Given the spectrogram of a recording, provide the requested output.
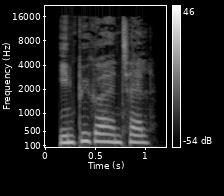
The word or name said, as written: indbyggerantal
